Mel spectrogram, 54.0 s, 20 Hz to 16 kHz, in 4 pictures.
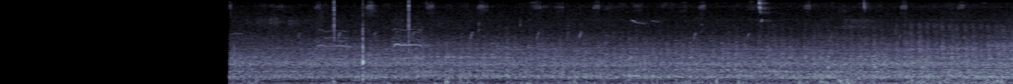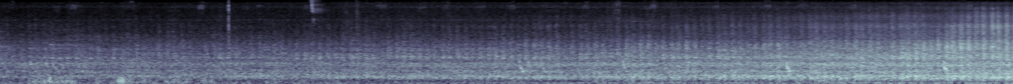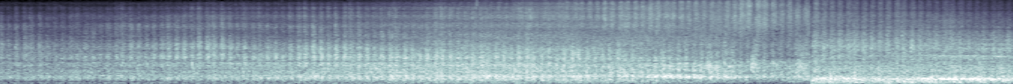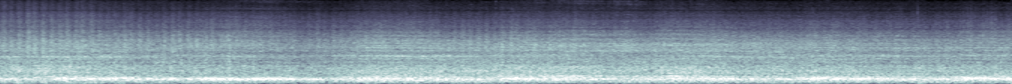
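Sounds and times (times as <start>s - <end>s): steam locomotive passing: 3.2s - 54.0s
train wheels clattering on rails: 9.1s - 54.0s.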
